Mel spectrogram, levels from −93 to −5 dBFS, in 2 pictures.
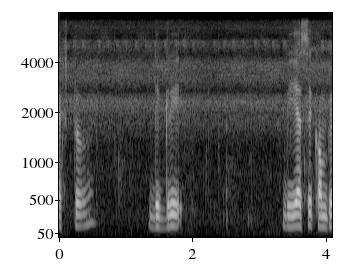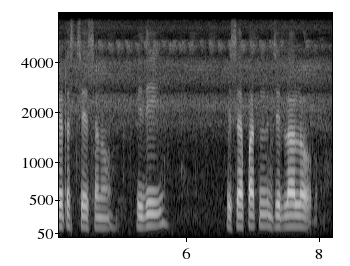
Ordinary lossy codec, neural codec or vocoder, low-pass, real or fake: none; none; 7.2 kHz; real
